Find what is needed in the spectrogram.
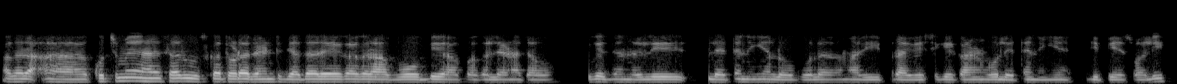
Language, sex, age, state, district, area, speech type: Hindi, male, 18-30, Rajasthan, Jaipur, urban, conversation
